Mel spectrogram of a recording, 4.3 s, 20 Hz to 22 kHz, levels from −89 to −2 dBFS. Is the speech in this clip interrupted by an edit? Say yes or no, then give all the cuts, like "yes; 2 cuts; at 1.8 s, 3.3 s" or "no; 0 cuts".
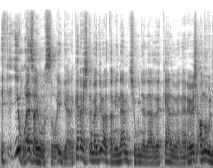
no; 0 cuts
